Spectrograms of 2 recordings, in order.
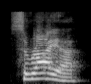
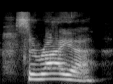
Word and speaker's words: Soraya: the Zoog, Syria, what, Susan? Soraya. Thank you. She even gave it to me phonetically and I still couldn't read it. Soraya, a female Arcturian human hybrid from Polona, young adult that she's a teacher of.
